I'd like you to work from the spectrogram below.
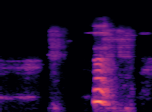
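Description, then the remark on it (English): A single breathy yawn: a soft intake, then a brief voiced groan that slides downward in pitch and fades into an airy exhale, with quiet breathing around it. “I'm still yawning.”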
